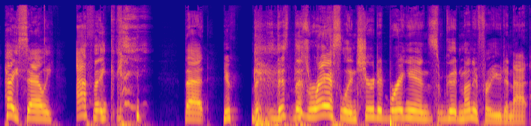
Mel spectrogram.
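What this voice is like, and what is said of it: Put-on American Western accent. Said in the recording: “trying to say O'Sullivan in a Western accent”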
